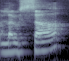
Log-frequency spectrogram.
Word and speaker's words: Losar: Really, it's called like Losar. I think it's called. It's spelt loser.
